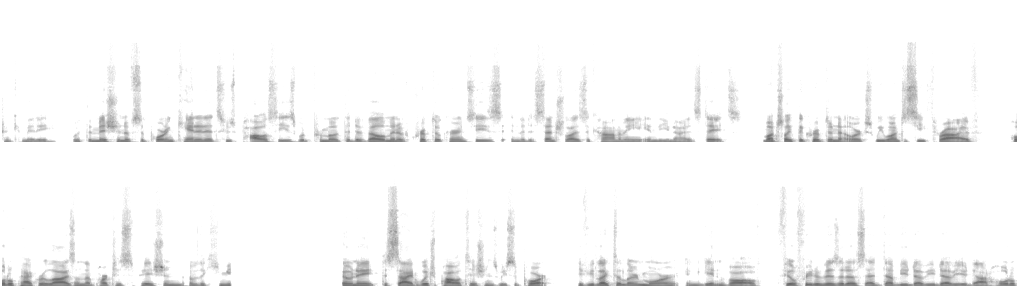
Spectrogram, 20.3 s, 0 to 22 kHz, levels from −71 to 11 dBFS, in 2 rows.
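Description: At 12.44 s the speech cuts out abruptly and stays gone until 13.56 s, a loss of about 1.12 s. This is an audio dropout to a faint residue: the gap is not silent but holds hiss roughly 40 dB below the signal, so the path after the break stayed live while the wanted input vanished. The likely cause is an upstream interruption, such as a lost feed or muted source, rather than a pause. The Opus voice compression underneath shows only light coding damage.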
